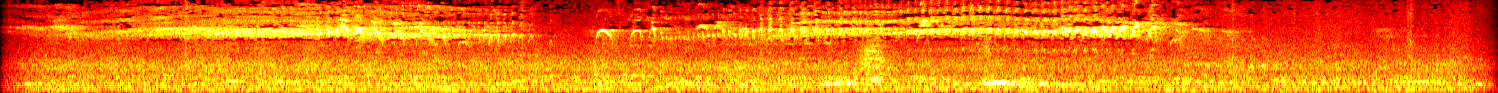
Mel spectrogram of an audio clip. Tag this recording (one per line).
alpine-swift
birds
birdsong
field-recording
mountains
nature
screeching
